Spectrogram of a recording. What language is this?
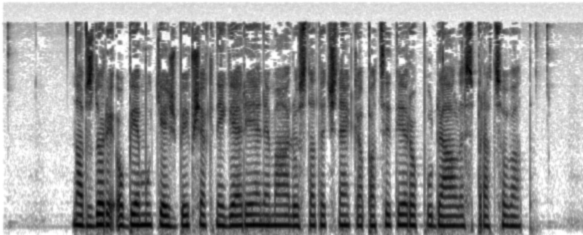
Czech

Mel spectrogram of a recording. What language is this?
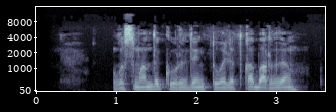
Bashkir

